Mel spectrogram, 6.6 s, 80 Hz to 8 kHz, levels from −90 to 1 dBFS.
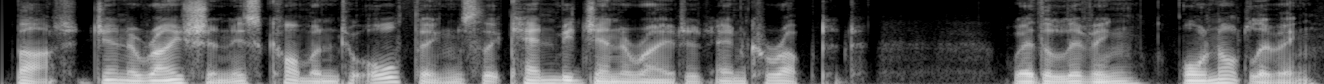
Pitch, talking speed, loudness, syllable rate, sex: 95 Hz, 165 wpm, -18 LUFS, 5.5 syllables/s, male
